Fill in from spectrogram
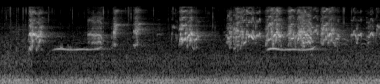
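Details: Soft-food feeding time for lovebirds, who chatter in dense bursts of high, rasping chirps; a clear, flat whistled tone sounds twice between the bursts, with a low background drone throughout.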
